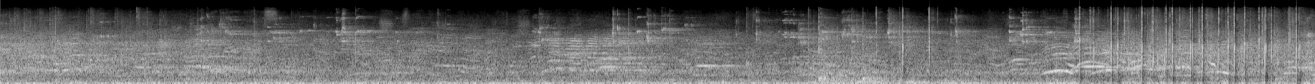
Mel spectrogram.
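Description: Basketball dribbled on a hardwood gym floor, the bounces heard among the chatter of the crowd in the bleachers, in a large echoing gym. Near the end, as players break into a run, sneakers squeak on the court.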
